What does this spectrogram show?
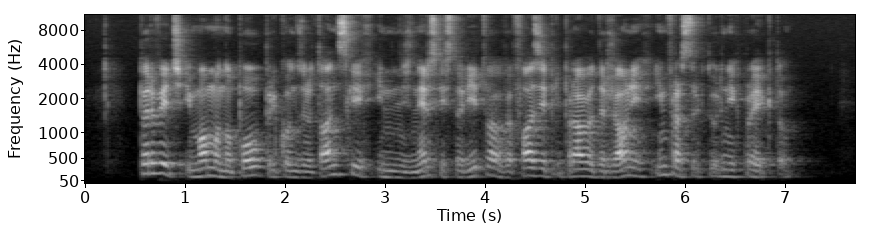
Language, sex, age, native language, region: Slovenian, male, 18-29, Slovenian, Drava region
